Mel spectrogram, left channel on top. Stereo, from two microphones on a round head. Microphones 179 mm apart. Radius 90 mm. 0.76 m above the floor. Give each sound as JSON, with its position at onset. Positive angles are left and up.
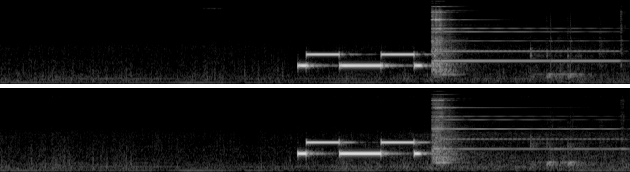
{"t": 3.0, "sound": "an alarm", "side_deg": 5, "distance_m": 0.8}
{"t": 4.3, "sound": "a phone ringing", "side_deg": 55, "distance_m": 2.5}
